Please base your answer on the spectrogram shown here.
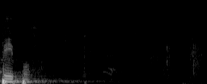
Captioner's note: applause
